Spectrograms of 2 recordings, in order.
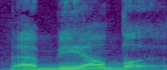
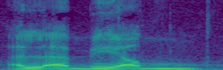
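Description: First: The final consonant ends with a bouncing echo. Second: The final consonant ends without a bouncing echo. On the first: The speaker calls it wrong. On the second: The speaker calls it right.

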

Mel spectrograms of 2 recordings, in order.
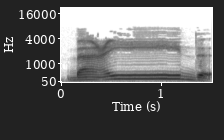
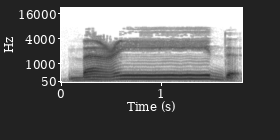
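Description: The two takes are said the same way.

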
